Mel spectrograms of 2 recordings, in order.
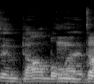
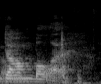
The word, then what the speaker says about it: Ndombele: I'm getting a Dumbele. How do you say that? – Dumbele? – Yeah, that's good enough. – Dumbele? – He's not... – I believe it's Ndombele, I was giving it to you.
